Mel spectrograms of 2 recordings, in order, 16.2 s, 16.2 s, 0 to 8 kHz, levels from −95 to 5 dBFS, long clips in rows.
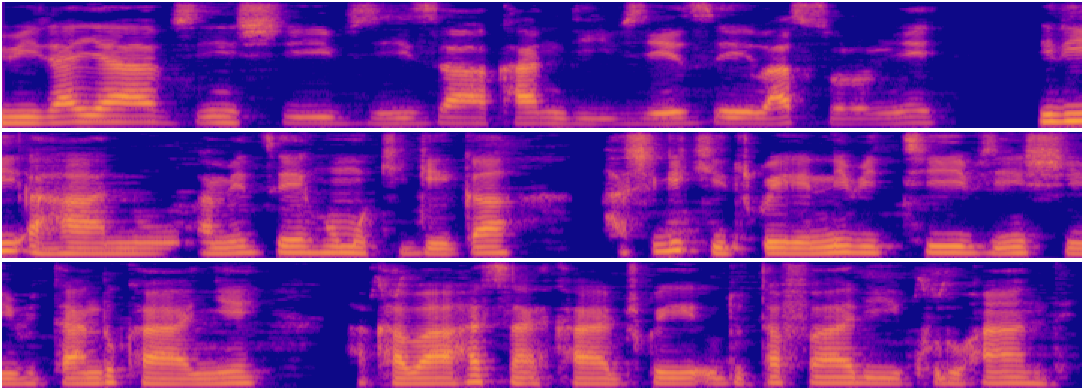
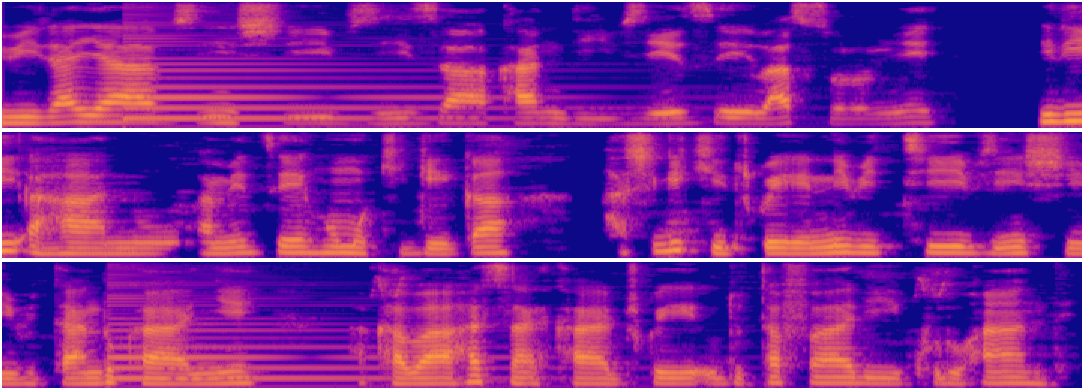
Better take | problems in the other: first | background sound (Acoustic guitar); 13 dB below the speech

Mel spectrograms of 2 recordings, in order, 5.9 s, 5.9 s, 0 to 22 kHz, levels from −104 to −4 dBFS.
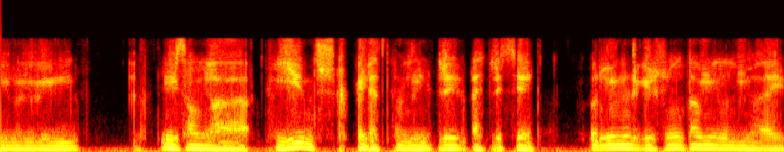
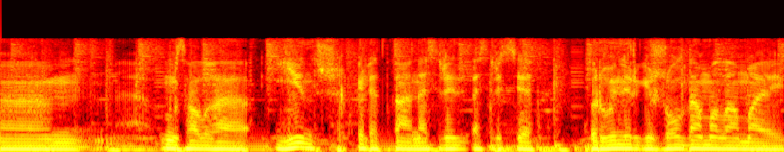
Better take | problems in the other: second | noise reduction (neural diffusion model UNIVERSE++)

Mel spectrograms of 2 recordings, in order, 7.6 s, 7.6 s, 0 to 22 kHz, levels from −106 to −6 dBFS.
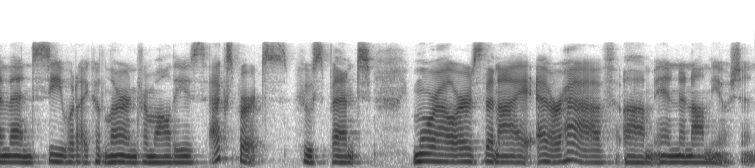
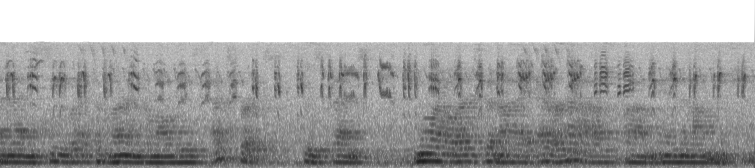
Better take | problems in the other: first | background sound (Bird); 8 dB below the speech // room echo; dies away in 1 s

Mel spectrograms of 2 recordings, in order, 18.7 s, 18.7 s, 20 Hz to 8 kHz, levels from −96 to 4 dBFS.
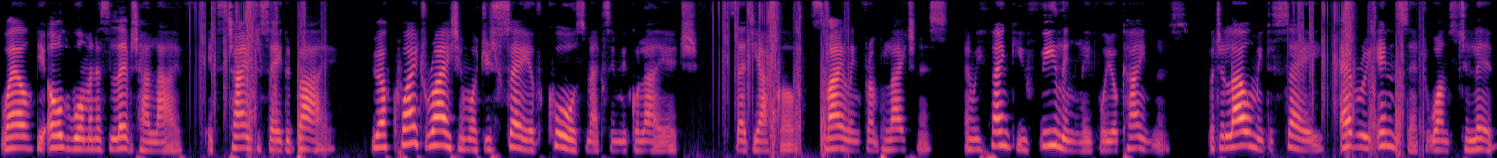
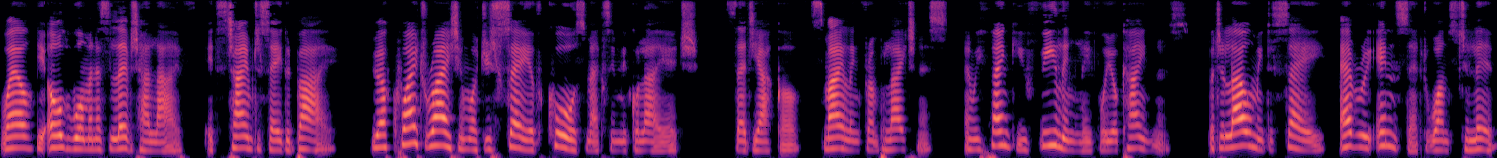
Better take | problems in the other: second | background sound (Tearing); 15 dB below the speech

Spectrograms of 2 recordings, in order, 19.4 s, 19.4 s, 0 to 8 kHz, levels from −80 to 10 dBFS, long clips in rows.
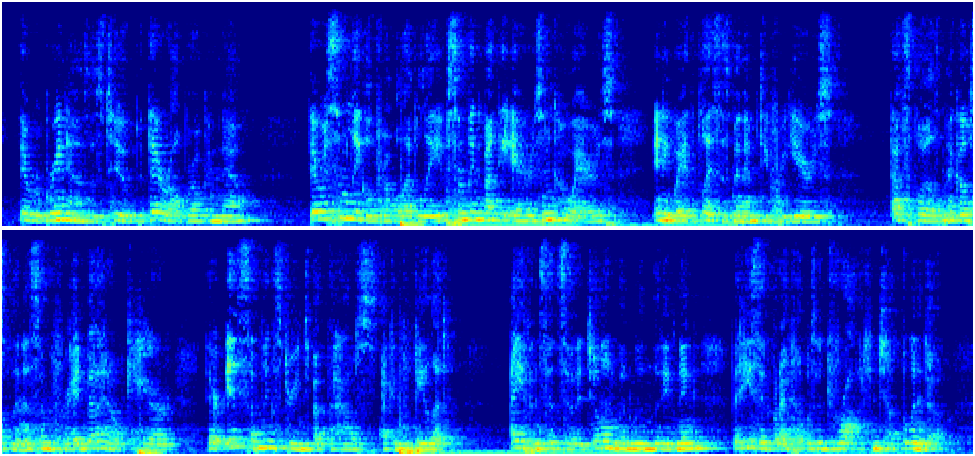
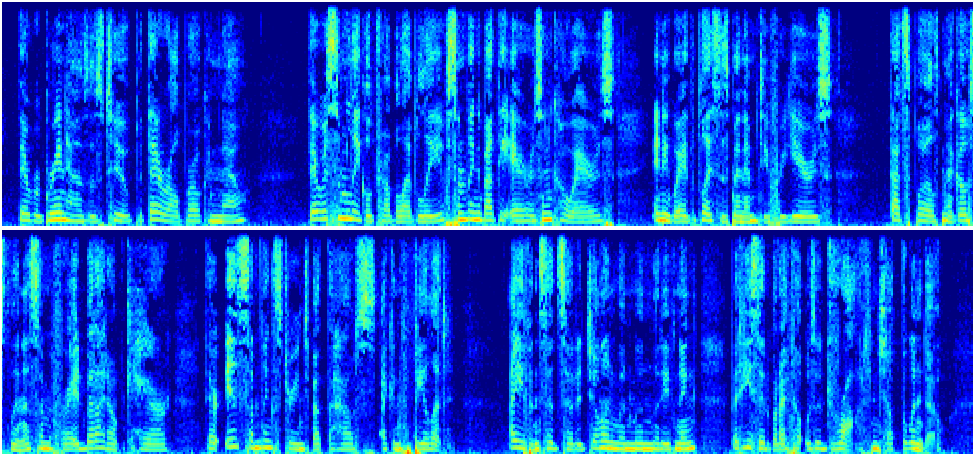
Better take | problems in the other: second | background sound (Bass drum); 6 dB below the speech // room echo; dies away in 0.7 s

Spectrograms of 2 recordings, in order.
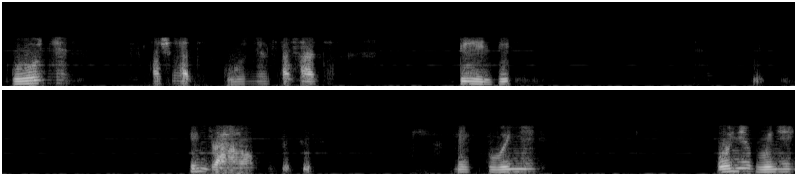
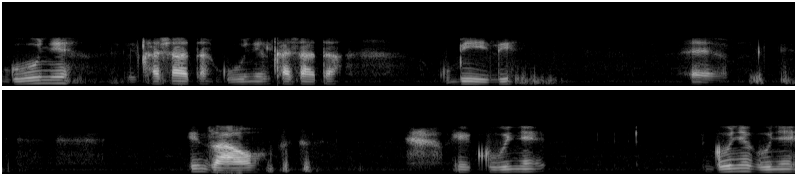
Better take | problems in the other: second | noise reduction (neural separator model SepFormer WHAMR!)

